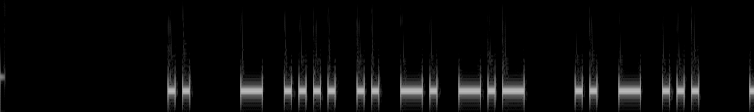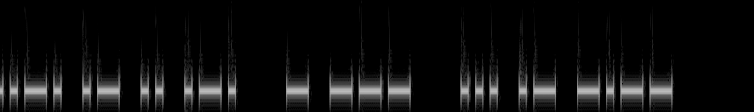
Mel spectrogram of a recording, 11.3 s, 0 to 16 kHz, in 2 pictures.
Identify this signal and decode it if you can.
Morse code, heard as a keyed tone, about 22 wpm, 700 Hz. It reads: I THINK ITS FAIR TO SAY
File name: practice / 22wpm / Sets of 6 Words - 22wpm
